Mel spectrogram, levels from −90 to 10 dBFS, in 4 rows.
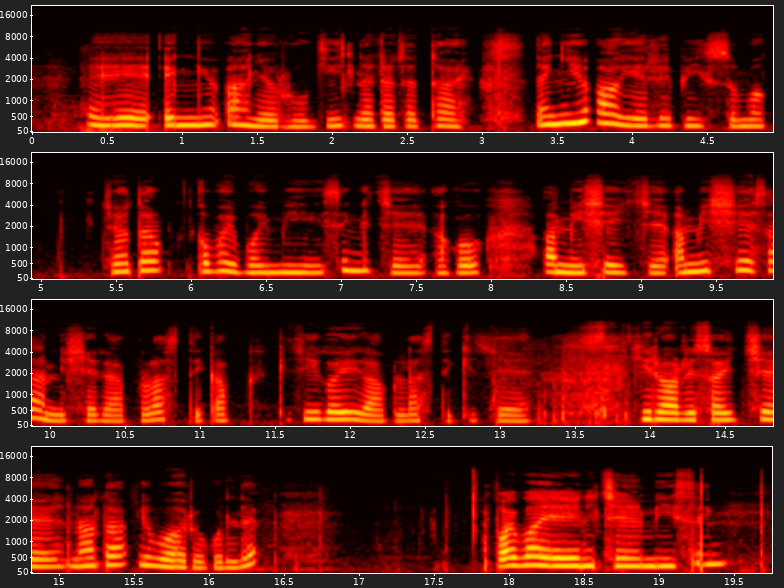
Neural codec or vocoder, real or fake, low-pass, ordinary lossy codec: vocoder, 24 kHz, 100 mel bands, Vocos; fake; 10.8 kHz; none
